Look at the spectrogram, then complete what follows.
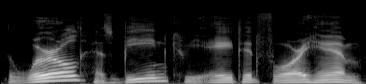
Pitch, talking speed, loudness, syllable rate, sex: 110 Hz, 115 wpm, -18 LUFS, 2.3 syllables/s, male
